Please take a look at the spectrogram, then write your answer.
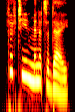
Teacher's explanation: the last two syllables of minutes become very small and just serve to connect with the word day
